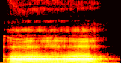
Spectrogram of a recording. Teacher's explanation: the third tone ah, that going down and then going uplift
